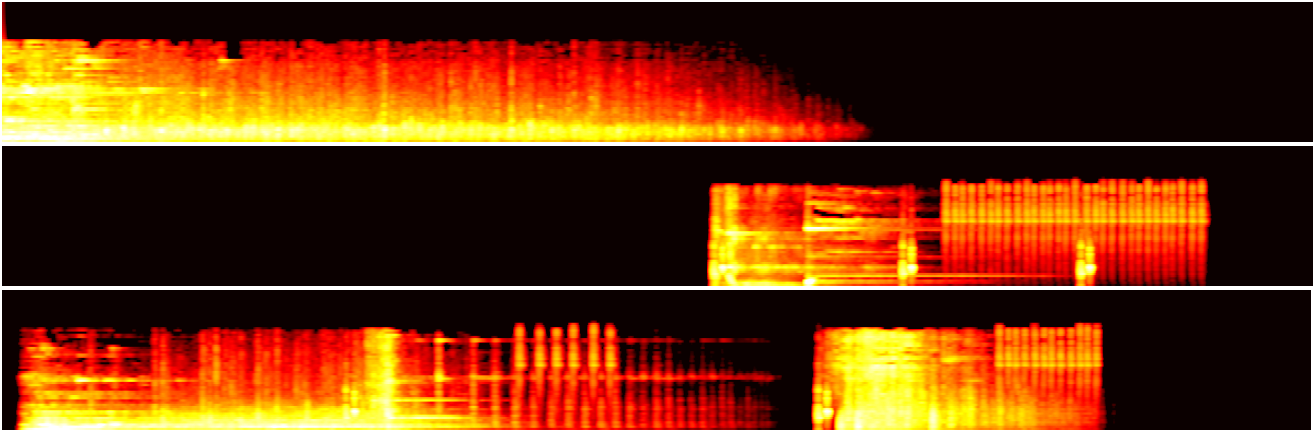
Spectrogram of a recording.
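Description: Bright video game chimes and jingles play in short bursts.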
